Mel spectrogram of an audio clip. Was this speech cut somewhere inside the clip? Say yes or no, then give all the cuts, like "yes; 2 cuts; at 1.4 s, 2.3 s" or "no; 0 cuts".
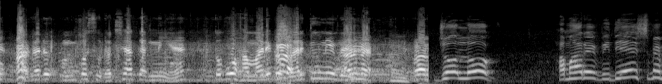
yes; 1 cut; at 4.3 s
